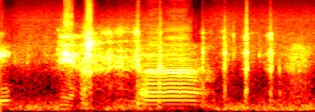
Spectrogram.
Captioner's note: laughs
